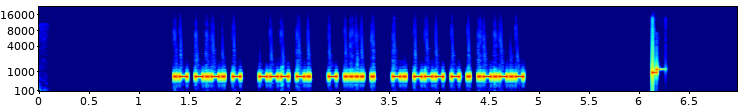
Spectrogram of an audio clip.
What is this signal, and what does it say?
Morse code, heard as a keyed tone, about 43 wpm, 700 Hz. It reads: ACT ON THE NOTE.
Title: Sentences from Top 1000 Words - Review Part 2 - 45wpm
